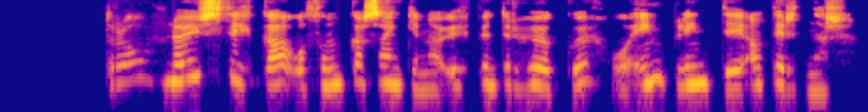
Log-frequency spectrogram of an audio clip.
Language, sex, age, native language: Icelandic, female, 40-49, Icelandic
